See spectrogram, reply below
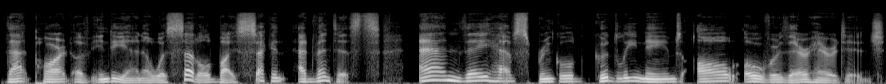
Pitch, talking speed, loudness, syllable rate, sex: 130 Hz, 130 wpm, -16 LUFS, 4.0 syllables/s, male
